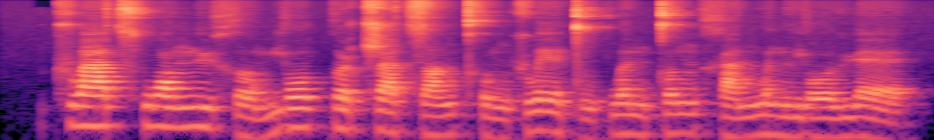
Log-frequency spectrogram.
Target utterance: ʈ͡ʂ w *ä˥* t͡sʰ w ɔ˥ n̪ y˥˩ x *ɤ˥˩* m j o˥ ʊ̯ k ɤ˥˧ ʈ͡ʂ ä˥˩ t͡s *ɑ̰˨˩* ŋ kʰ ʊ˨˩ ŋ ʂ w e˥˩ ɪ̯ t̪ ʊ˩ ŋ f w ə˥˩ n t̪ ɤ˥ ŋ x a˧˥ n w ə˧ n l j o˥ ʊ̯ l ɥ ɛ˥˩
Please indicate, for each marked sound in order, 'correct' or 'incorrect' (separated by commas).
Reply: correct, incorrect, incorrect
